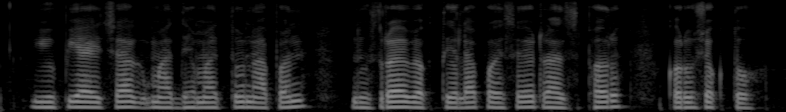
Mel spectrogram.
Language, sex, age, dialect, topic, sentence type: Marathi, male, 18-24, Varhadi, banking, statement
